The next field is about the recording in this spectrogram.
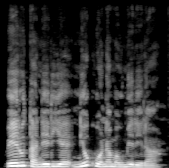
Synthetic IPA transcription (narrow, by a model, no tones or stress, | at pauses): weɾutaneɾiɛniokuɔnamaumeɾeɾa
